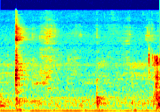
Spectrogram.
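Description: A metal utensil clinks sharply against a stainless steel bowl just after the start, with a fainter tap about a second later.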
